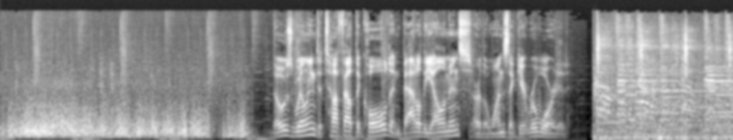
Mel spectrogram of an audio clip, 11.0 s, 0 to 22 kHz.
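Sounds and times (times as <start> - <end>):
gusty wind buffeting microphone: 0.0 - 4.0.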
